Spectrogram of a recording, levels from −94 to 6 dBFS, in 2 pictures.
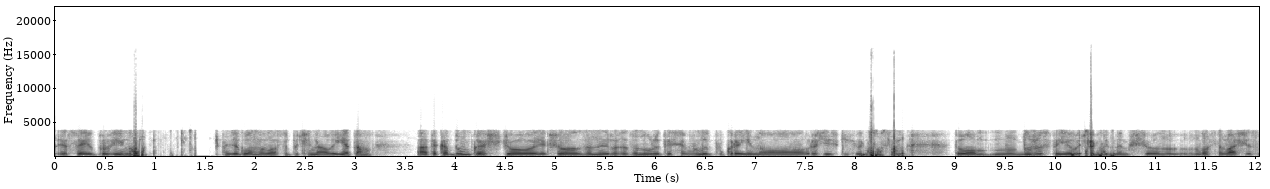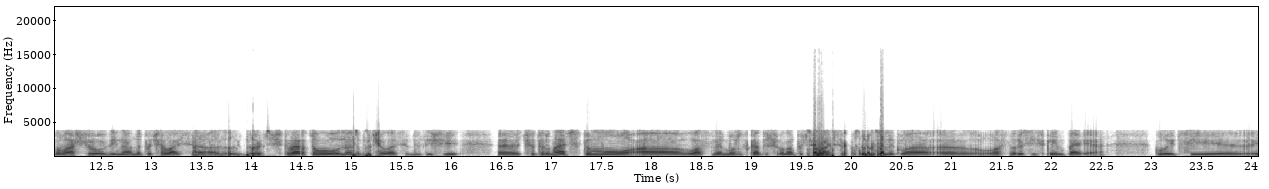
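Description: The whole clip runs through a GSM full-rate codec, which rebuilds speech from coarse pulse excitation within about 250 Hz to 3.7 kHz, leaving it buzzy and gravelly. GSM bit errors then corrupt decoder parameters at 0.72–1.41 s, 8.04–8.60 s, 10.16–10.61 s, 13.41–14.24 s, 15.02–15.31 s and 19.52–20.35 s, breaking the speech into squawks, pops and gargling.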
